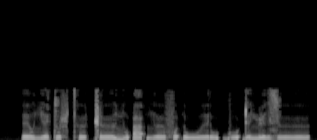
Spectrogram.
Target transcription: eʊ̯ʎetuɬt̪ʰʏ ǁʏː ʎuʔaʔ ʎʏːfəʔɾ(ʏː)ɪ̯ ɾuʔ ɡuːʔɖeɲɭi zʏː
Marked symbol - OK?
no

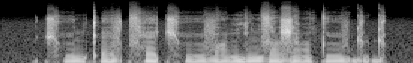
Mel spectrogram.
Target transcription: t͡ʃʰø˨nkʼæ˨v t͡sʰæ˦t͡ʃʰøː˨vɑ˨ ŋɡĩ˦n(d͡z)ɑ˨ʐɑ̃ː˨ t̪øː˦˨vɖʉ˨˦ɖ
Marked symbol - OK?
no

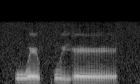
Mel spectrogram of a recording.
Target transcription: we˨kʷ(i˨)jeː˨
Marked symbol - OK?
yes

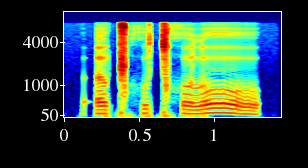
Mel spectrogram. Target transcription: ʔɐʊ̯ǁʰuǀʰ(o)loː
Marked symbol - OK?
yes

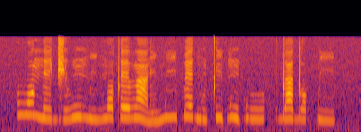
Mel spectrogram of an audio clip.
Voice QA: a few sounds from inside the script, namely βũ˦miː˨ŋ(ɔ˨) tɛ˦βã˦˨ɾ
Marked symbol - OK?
no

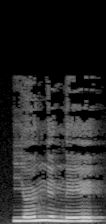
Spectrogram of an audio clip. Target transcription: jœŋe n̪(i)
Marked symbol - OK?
no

